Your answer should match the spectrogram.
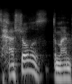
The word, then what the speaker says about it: Heschel: a couple of stories of i think it's heschel is the mind pronouncing that correctly abraham joshua heschel correct yes and uh i know that you're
